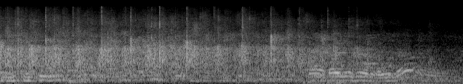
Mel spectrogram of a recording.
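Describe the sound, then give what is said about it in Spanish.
A steady burst of applause, dense rapid clapping at an even loudness throughout, with voices talking over it toward the end. “Es cierto, aplauso para la iniciativa.”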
